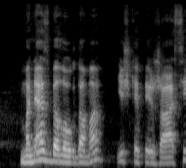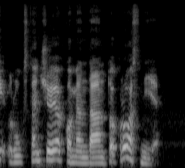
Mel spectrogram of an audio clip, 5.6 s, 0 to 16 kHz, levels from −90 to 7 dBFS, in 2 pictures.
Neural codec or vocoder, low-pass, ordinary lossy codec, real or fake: vocoder, 44.1 kHz, 128 mel bands, Pupu-Vocoder; 14.4 kHz; MP3, 96 kbps; fake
